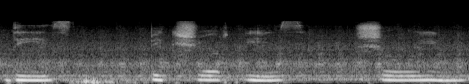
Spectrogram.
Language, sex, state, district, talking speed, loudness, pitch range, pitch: English, female, Andhra Pradesh, Sri Satya Sai, 50 wpm, -14 LUFS, 195-205 Hz, 200 Hz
